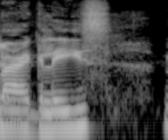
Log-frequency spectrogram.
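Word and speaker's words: Margolyes: No, what I would invite Miriam, how are we pronouncing her surname? – Margulies.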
